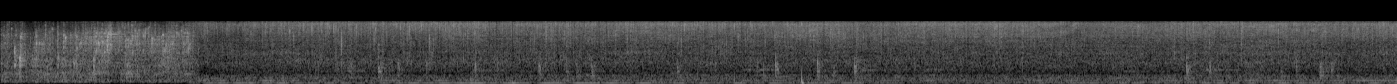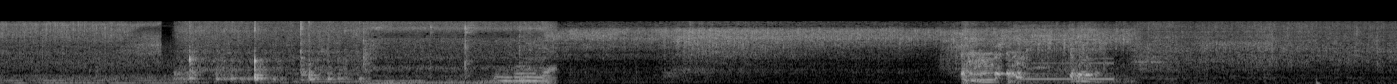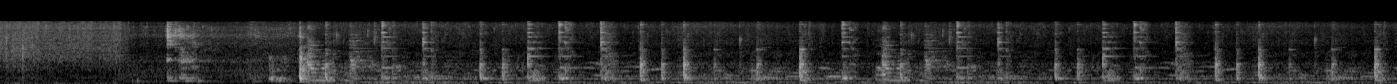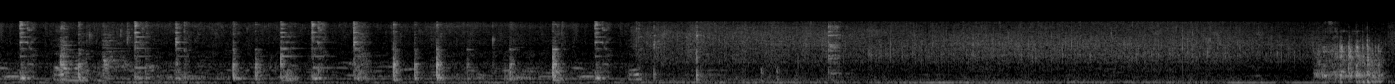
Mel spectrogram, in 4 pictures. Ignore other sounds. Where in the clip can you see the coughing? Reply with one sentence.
The coughing can be heard from 23.6 to 25.1 s and from 49.5 to 50.3 s.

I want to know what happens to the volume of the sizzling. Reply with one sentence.
The volume of the sizzling goes down.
